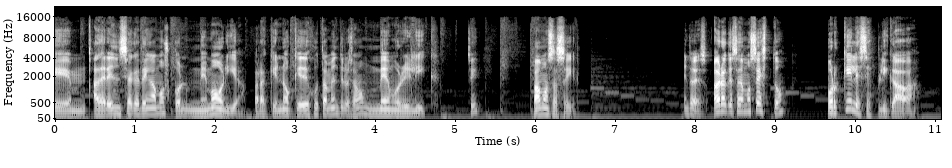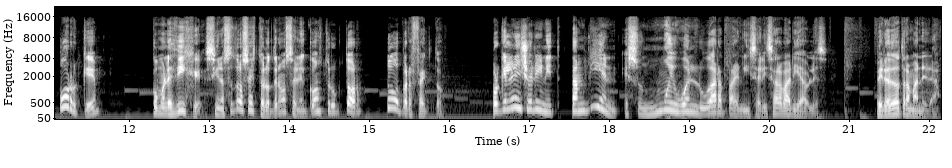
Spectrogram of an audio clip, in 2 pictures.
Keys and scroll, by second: 10.3 k, 11.5 j, 12.3 j, 13.9 u, 16.1 j, 17.7 j, 18.8 space.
